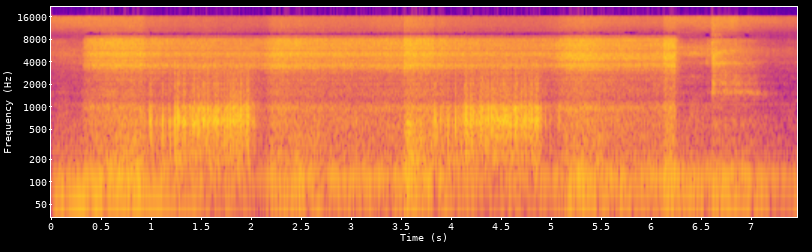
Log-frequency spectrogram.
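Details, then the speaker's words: Simulated fine crackles from an auscultation practice app: breath sounds with brief, fine crackling pops during each breath. "y también se puede escuchar respiraciones patológicas por ejemplo unas crepitaciones unos unos ruidos agregados en la respiración por ejemplo las reputaciones finas"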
